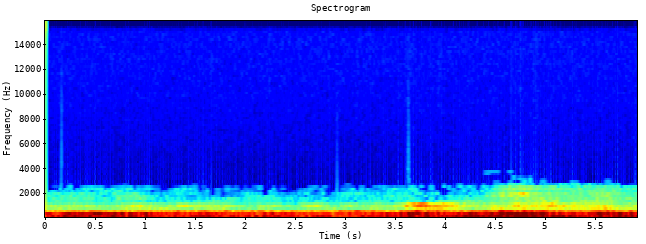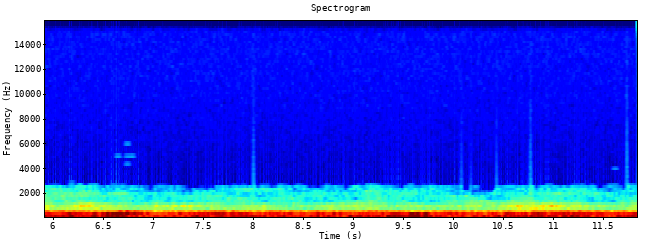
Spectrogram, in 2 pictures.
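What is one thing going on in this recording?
Many men and women murmur and chat at once in a large echoing hall.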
